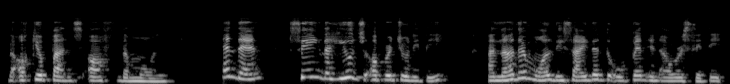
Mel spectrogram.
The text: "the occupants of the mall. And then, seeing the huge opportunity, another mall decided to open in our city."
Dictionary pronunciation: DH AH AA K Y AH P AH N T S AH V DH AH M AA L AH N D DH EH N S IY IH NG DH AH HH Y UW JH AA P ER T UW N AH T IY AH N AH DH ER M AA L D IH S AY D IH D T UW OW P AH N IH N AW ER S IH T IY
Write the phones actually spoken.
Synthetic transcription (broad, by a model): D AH AA K Y AH P AH N T S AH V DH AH M AA L AH N D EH N S IY IH NG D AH HH Y UW JH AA P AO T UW N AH T IY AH N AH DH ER M AA L D IH S AY D IH D T UW OW P AH N IH N AW ER S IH T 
